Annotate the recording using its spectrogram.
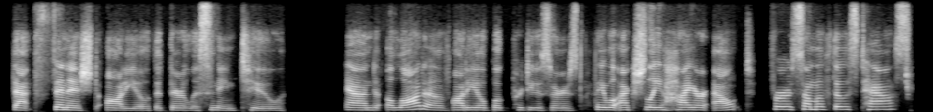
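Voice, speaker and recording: Delivered at a fairly slow pace, the speech has fairly even intonation and a dry, close sound with no echo. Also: woman, fairly high pitch for a woman. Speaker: audiobook narrator and producer. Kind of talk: interview.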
